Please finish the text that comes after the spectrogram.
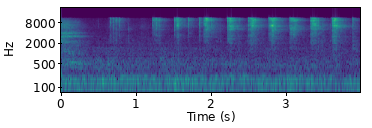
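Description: Ratchet wrench clicking in quick, uneven bursts while loosening bolts on a Honda CT125 motorcycle during recall work, close and moderately quiet, with no talk.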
